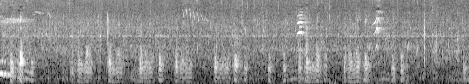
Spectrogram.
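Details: King eiders in courtship display giving low, dove-like crooning calls, a rolling rise-and-fall repeated every second or so by several birds at once.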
